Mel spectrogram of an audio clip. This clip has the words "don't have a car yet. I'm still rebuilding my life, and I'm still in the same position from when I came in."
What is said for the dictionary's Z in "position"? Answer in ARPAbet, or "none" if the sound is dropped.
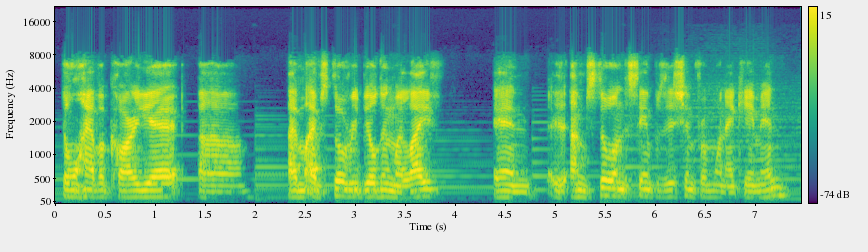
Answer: Z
